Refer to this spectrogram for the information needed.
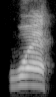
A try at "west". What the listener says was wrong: Got S đi trước.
